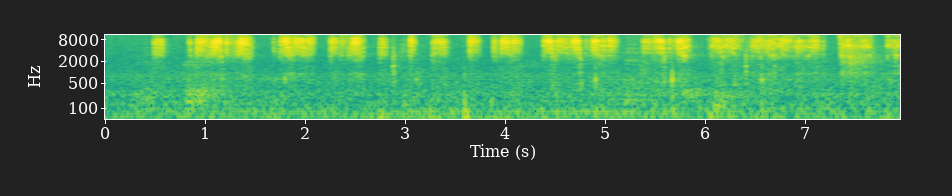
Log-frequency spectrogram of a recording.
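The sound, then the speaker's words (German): Writing a word by hand on a board: rapid scratchy pen strokes in quick uneven bursts, steady and fairly loud throughout. “Besitzerwechsel schreiben wir darüber mal.”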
